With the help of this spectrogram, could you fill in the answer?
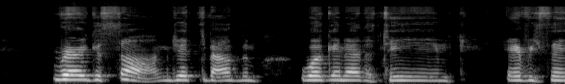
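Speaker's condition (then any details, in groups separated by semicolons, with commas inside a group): Cerebral palsy; wheelchair user, unable to walk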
